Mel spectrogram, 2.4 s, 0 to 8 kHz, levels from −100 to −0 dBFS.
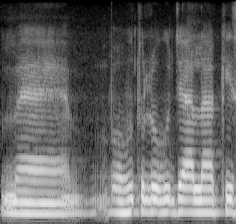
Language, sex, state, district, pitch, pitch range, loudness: Bhojpuri, female, Bihar, Muzaffarpur, 160 Hz, 150-165 Hz, -13 LUFS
